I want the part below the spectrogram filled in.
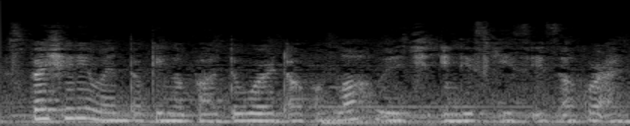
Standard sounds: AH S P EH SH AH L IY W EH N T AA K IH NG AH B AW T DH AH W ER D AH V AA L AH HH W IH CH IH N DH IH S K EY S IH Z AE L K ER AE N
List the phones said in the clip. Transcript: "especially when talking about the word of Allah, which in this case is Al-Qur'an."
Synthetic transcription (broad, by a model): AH S P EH SH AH L IY W EH N T AA K IH NG AH B AW T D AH W ER D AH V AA L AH HH W IH CH IH N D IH S K EY S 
